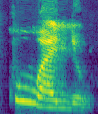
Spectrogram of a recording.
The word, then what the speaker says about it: coelho: 2 vowels together, but they actually in different syllables. Like for example, coelho, which means rabbit.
